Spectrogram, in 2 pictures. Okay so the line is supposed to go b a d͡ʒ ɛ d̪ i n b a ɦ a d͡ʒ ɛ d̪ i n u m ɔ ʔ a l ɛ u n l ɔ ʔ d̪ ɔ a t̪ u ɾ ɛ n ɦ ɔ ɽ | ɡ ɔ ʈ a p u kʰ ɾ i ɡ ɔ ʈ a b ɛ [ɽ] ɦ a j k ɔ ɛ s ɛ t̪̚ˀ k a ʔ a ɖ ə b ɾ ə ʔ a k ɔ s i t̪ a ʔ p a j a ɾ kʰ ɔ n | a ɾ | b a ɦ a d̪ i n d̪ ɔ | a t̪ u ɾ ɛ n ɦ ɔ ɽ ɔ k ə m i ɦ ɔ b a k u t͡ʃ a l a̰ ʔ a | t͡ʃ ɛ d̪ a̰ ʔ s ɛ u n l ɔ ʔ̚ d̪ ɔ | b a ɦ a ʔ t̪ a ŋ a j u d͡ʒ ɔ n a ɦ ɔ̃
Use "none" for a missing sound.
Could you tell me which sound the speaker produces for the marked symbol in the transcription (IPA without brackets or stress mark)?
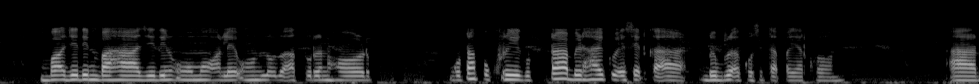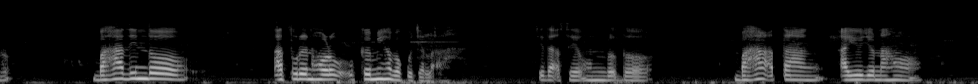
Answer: ɽ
